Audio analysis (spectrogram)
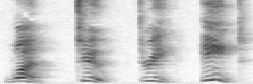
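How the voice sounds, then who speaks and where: Woman doing a loud bossy contest judge. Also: lowish voice, huge pitch swings, slow, voice pushed down, full character voice. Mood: announcing. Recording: roomy, slightly distant mic.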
